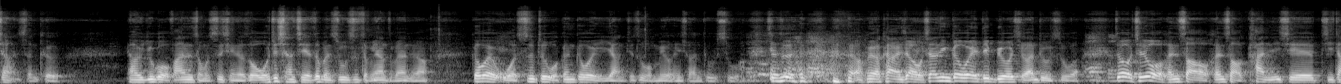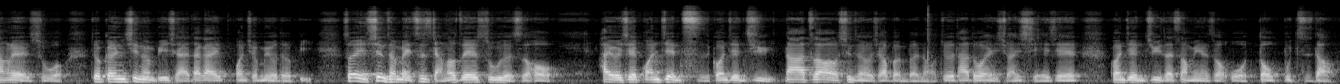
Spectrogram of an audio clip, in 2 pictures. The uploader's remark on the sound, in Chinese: 本集節目取自天下文化舉辦的。台北新書分享簽書會現場錄音。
